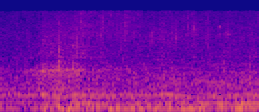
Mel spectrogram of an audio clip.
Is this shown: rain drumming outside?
no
